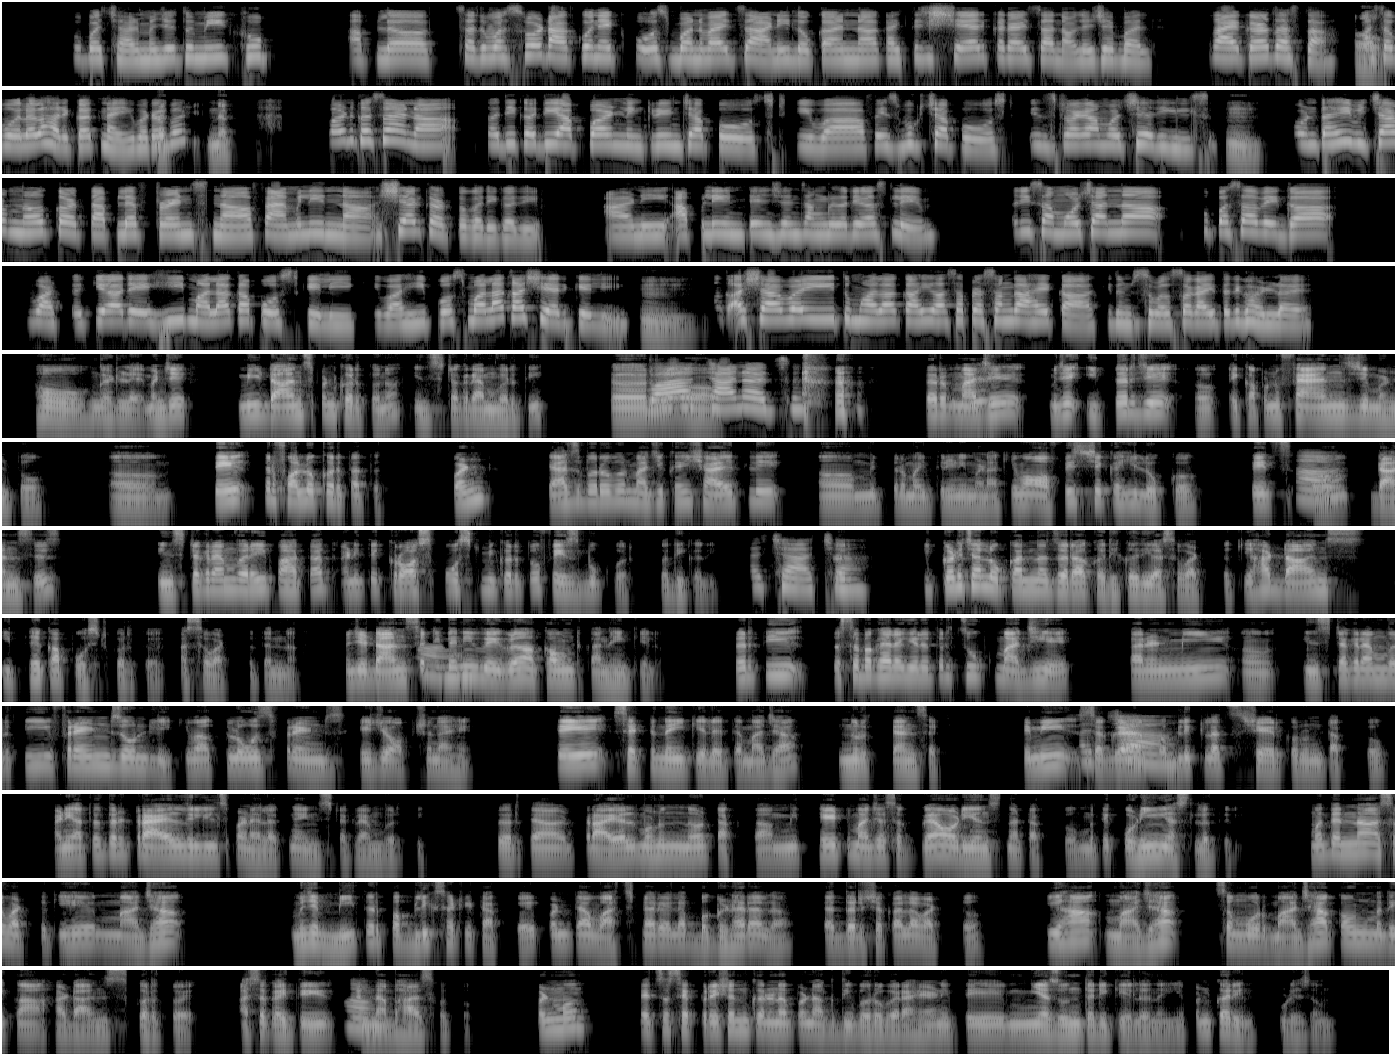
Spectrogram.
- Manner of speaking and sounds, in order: in English: "शेअर"; other background noise; in English: "फ्रेंड्सना"; in English: "शेअर"; in English: "इंटेन्शन"; in English: "डान्स"; laugh; chuckle; in English: "डान्सेज"; in English: "डान्स"; in English: "डान्ससाठी"; in English: "फ्रेंड्स"; in English: "फ्रेंड्स"; in English: "पब्लिकलाच शेअर"; in English: "ट्रायल"; in English: "ट्रायल"; in English: "ऑडियन्सना"; in English: "पब्लिकसाठी"; in English: "सेपरेशन"
- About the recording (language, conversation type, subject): Marathi, podcast, सोशल मीडियावर काय शेअर करावं आणि काय टाळावं, हे तुम्ही कसं ठरवता?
